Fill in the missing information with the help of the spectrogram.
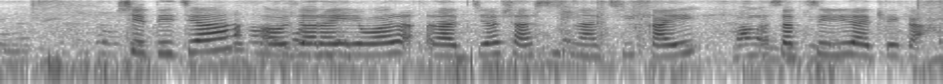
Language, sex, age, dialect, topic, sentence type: Marathi, female, 18-24, Varhadi, agriculture, question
